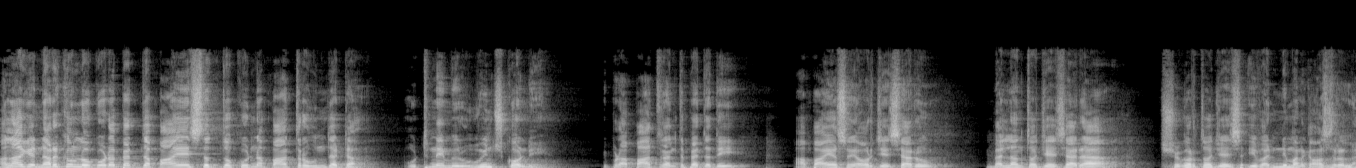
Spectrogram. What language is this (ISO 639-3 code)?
tel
